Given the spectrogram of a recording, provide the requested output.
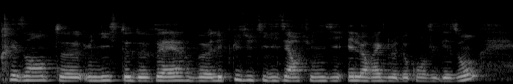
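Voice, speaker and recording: Fairly low-pitched female voice, delivered at a moderate pace. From Tunisia. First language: Tunisian Arabic (speaking French). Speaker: language teacher. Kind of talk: promotional presentation. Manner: hesitant, many fillers.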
